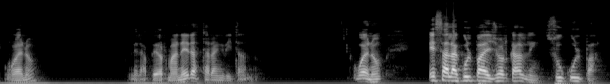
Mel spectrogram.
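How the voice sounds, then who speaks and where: A man's voice: mid-range voice, sing-song, moderate pace, gravelly. A man with a Rioplatense Spanish accent preaching a fervent, scornful sermon full of rhetorical questions. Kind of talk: impassioned street-style sermon.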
